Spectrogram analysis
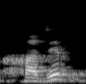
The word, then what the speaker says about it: خضر: اصل تلفظ کیا ہے۔ اصل تلفظ احادیث کے اندر موجود ہے، حضرت سیدنا خضر علیہ السلام، خا کے اوپر زبر ہے، ضاد کے نیچے زیر ہے، حضرت خضر علیہ السلام،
